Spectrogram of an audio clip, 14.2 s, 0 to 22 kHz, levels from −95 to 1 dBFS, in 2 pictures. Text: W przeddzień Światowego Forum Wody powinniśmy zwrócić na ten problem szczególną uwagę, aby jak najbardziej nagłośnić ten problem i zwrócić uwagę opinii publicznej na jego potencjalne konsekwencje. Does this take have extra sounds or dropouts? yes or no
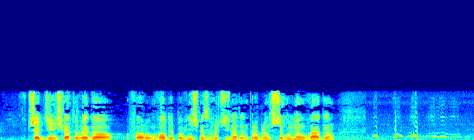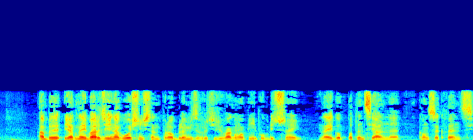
yes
